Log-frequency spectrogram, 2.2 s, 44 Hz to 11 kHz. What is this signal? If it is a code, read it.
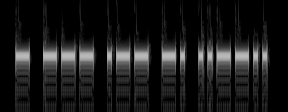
Morse code, heard as a keyed tone, about 36 wpm, 700 Hz. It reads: TOWN?
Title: Sentences from Top 1000 Words - Review Part 2 - 35wpm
